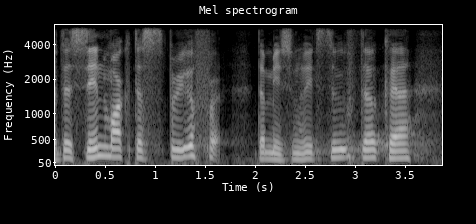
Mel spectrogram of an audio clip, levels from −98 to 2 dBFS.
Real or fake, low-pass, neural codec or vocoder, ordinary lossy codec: fake; 5.4 kHz; codec, 16 kHz in and 24 kHz out, 0.4 kbps, LongCat-Audio-Codec, two codebook decoder; none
